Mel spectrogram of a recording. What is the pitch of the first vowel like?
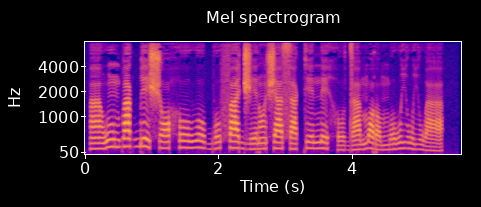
low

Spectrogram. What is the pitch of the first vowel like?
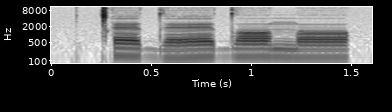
high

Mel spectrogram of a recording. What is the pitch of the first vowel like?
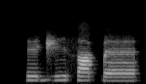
high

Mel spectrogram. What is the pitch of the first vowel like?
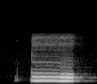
low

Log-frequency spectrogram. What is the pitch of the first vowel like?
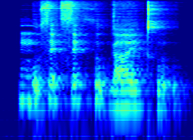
falling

